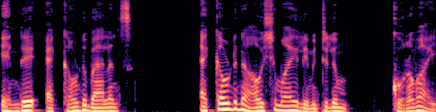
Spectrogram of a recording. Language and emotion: Malayalam, fearful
